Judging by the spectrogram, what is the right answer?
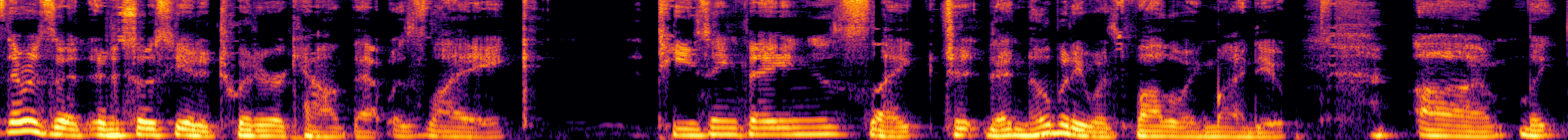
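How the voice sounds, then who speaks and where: Male co-host, 30s, mid-pitched husky voice, relaxed conversational delivery. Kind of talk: casual discussion.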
